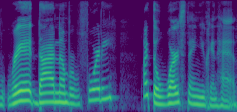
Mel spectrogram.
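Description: A woman's medium-pitched voice with very wide pitch swings, at a very slow pace, in a very clean recording against a silent background. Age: 30s. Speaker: podcast host. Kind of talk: casual chat.

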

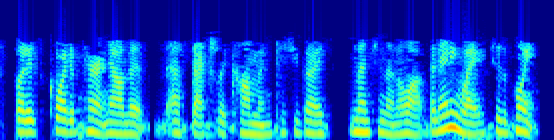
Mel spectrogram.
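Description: At a very fast pace and with hardly any pauses, a woman talks at a medium pitch. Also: ordinary pitch variation. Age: 50s. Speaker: listener with a recorded question. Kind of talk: recorded voicemail question.

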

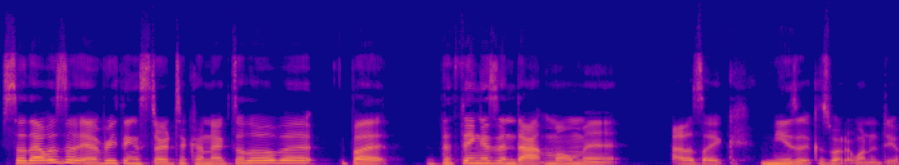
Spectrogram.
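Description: With a Spanish accent, a woman talks fairly quickly with ordinary pitch variation. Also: medium pitch for a woman, quiet background. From Ecuador, Quito. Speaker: musician. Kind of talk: interview.

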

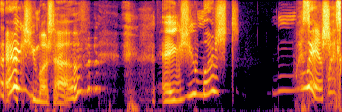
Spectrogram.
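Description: A high-pitched, put-on character voice. It moves very slowly, with long pauses coming often. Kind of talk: inverted word order.

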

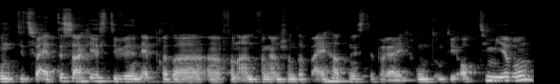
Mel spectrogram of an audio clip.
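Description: A man speaks with a slight Austrian accent and lively intonation. He barely pauses at all. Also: medium pitch for a man, fairly quick pace. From Austria, Graz area. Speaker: app marketing entrepreneur. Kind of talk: interview. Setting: podcast studio. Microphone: echoey, doubled audio in first minutes.

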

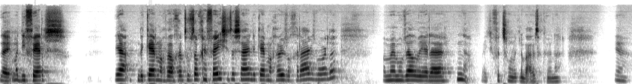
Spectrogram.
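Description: Her pitch is fairly high, with ordinary variation. The woman keeps a moderate pace broken by long, frequent pauses. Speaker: funeral director. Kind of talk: casual chat.

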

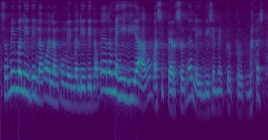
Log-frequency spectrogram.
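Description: This man's pitch swings very widely as he talks at a fairly quick pace. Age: 50s. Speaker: pastor. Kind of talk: sermon.

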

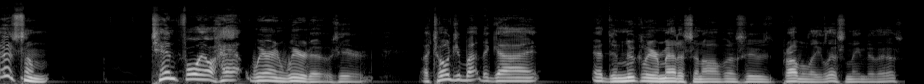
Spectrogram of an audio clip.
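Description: Heard in a very clean recording with a silent background, a man with an American accent speaks in a fairly high pitch with a dark, mellow tone, lively intonation and long, frequent pauses. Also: moderate pace. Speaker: podcast co-host. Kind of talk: casual chat.

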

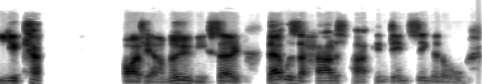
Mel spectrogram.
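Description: Someone with an Australian accent talks at a moderate pace with ordinary pitch variation, the sound dry and close with no echo. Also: man. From Western Australia. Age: 20s. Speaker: film director. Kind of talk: interview.

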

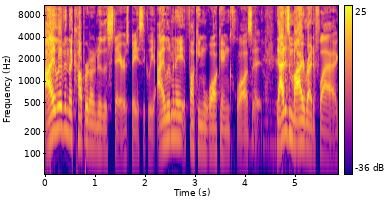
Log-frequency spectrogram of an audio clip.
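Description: With an American accent, a man talks with hardly any pauses and very wide pitch swings. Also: medium pitch for a man, moderate pace. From Maryland, Kent County. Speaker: college student. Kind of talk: casual chat.

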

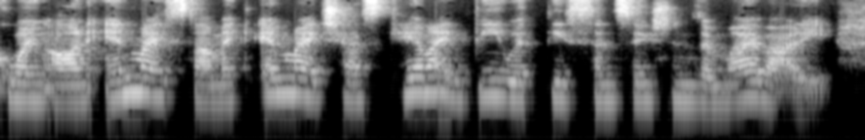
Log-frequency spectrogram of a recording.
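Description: This woman has an ordinary speaking voice at a medium pitch. She keeps a moderate pace and fairly even intonation. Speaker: love coach. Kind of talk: interview chat.

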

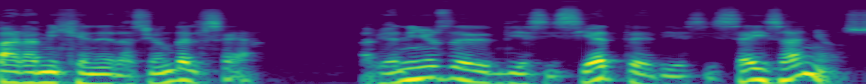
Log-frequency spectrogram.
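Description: A man speaks very slowly with lively intonation on a very clean recording with a silent background. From Mexico, Veracruz (Alvarado). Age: 50s. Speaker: actor and TV host. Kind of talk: casual interview chat.

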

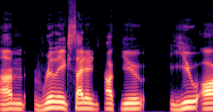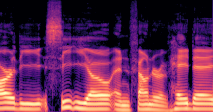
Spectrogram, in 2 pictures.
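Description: A man's plain, everyday voice at medium pitch, with fairly even intonation, a moderate pace, and a dry, close sound with no echo. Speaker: podcast host. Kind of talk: interview conversation.

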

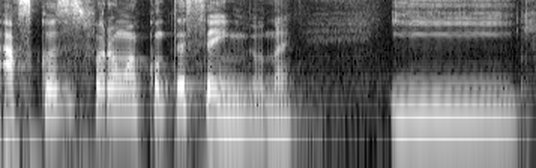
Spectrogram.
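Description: At a fairly slow pace, a woman's voice swings very widely in pitch in a very clean recording with a silent background. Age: 30s. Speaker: digital accessibility QA analyst. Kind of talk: interview.

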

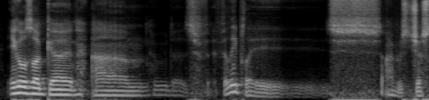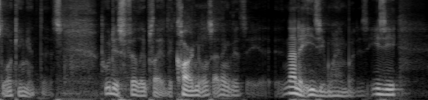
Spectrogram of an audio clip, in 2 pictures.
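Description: Lively in intonation and fairly low in pitch, a man speaks with big swings in loudness. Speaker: sports podcast host. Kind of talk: solo sports recap podcast. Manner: fast; casual, many filler words.

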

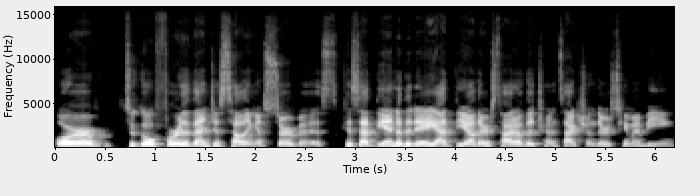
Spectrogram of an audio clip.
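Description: With a Spanish accent, a woman speaks at a medium pitch with ordinary pitch variation in a very clean recording with a silent background. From Venezuela. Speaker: branding agency CEO. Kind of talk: interview.

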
